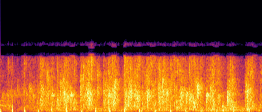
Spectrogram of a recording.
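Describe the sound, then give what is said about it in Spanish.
Audience applause for a poet and painter at a poetry reading: a steady wash of clapping with sharp, evenly spaced louder claps standing out on top at a brisk, regular pace. “Y un aplauso por favor para Lucero Balcázar.”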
